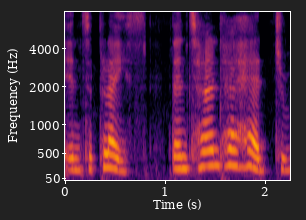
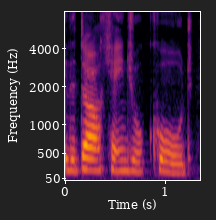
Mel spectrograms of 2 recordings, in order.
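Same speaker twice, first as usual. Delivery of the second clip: ordinary delivery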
